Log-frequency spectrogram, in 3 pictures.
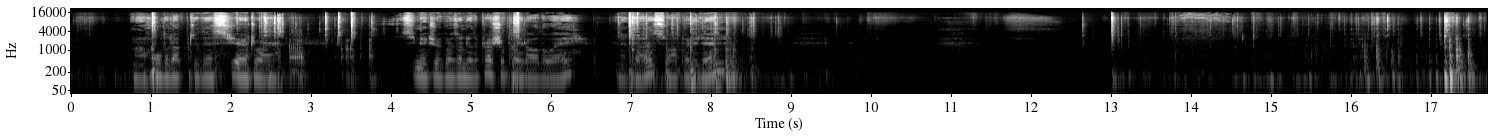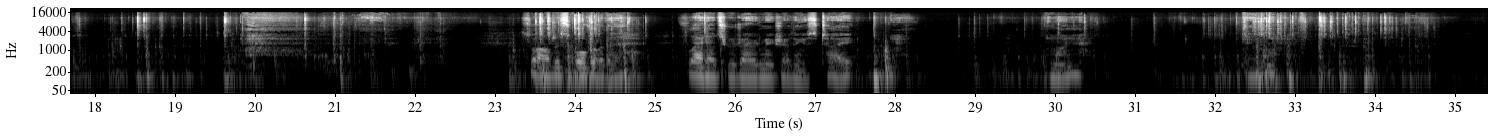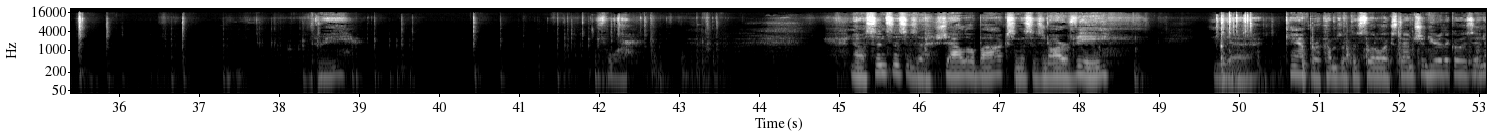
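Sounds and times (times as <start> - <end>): small clicks scrapes and rustles: 0.0 - 4.2, 12.6 - 19.9, 27.5 - 43.6, 49.7 - 53.0.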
